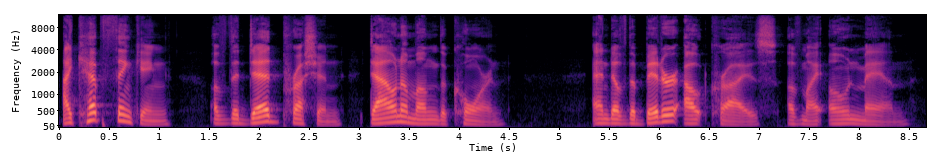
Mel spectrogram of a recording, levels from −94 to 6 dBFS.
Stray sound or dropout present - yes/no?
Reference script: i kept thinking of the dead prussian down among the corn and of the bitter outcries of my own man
no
